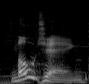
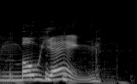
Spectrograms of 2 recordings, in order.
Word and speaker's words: Mojang: say it like that say it like an American maang Mojang you said moang maang stop it it really bothers me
